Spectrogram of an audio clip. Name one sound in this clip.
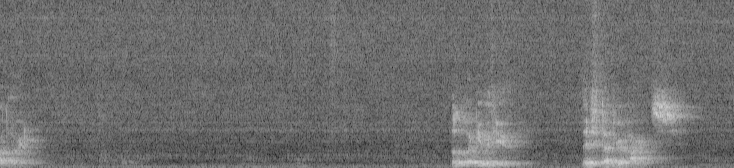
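A man chants aloud into a microphone in an echoing room.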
